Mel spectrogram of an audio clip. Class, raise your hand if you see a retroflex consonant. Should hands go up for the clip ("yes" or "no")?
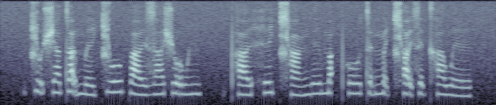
no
